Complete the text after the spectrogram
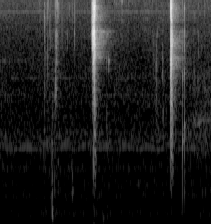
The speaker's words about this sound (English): I'm going to have another sip of beer, and then I'm going to tell you what I was working on, and then I'm going to get the heck out of here.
